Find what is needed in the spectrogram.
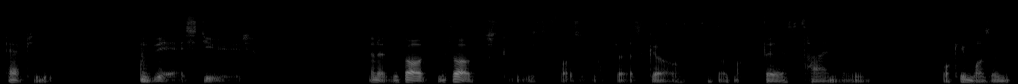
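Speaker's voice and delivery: barely voiced, muttered under the breath; low mutter. Real, not acted. Muttering to himself after being killed in the game. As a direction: grumble it to yourself, almost whispering.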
